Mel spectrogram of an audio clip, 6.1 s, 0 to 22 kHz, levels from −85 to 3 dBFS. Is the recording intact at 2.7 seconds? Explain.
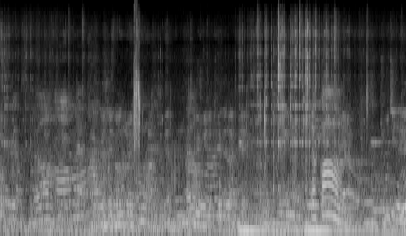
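No. At 2.7 s the sound carries computer activity noise, which runs through the whole clip rather than starting or stopping near that point. Shifting processor, graphics or mouse load disturbs the ground the audio circuit shares with the computer, injecting a buzzy, chirping pulse train at roughly 150 Hz. It sits around 30 dB below the wanted signal and tracks the machine's activity rather than the sounds being recorded.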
